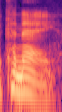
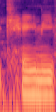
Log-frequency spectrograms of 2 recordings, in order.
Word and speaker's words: Caney: ranger did say uh the canai i don't know if it was just the way they pronounced it maybe they weren't from around here or you know they had a little bit of an accent didn't sound like american honestly they pronounced it that way so i was pronouncing it that way so it's the caney fork river for all those grammar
